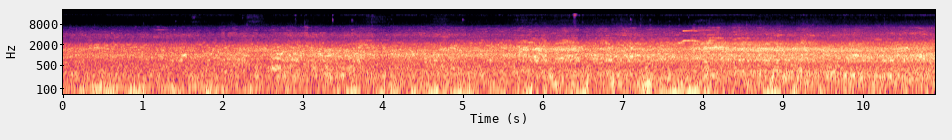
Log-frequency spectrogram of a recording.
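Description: Steady outdoor street noise of traffic, with a low wind rumble on the microphone, growing slightly louder toward the end.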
